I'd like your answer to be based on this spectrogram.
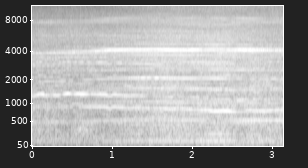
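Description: RC Era mini Airwolf Bell 222 radio-controlled helicopter in flight, giving a steady high-pitched electric motor whine and rotor buzz that rises slightly and holds at close range, with no talking.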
